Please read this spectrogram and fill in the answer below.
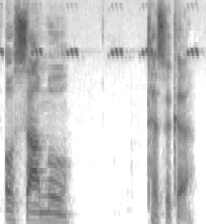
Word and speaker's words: Osamu Tezuka: It's Osamu Tezuka.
